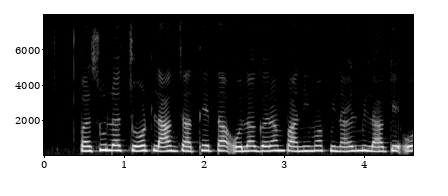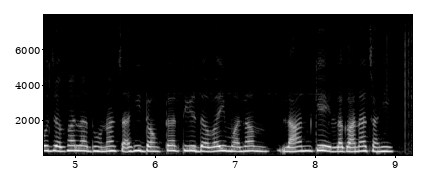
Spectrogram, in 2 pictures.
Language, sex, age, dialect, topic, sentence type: Chhattisgarhi, female, 18-24, Western/Budati/Khatahi, agriculture, statement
